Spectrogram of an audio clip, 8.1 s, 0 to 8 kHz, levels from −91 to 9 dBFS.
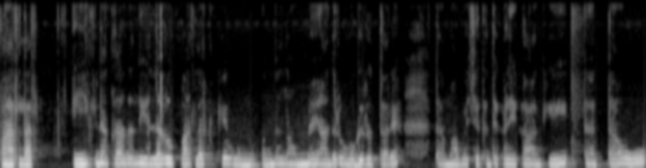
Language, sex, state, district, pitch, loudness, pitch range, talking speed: Kannada, female, Karnataka, Raichur, 240 Hz, -16 LUFS, 235-250 Hz, 110 wpm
